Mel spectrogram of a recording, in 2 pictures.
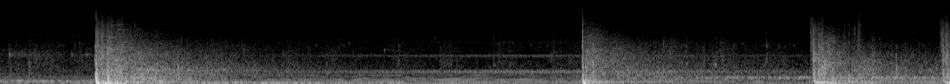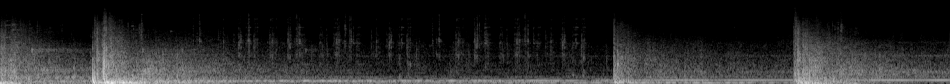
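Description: A revolver fires loud shots that echo outdoors, several times.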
